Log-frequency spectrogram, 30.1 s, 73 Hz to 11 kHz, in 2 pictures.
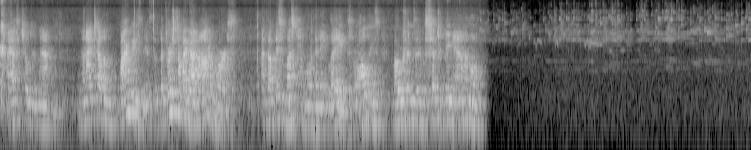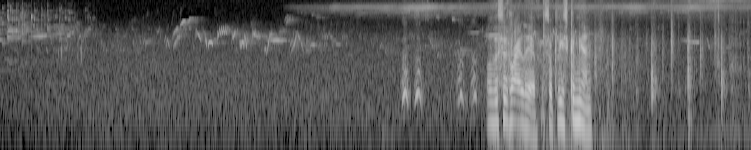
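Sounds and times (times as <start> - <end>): birds chirping: 15.9 - 30.0.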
